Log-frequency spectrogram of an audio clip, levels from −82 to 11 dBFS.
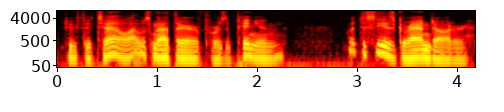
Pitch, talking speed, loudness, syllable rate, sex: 105 Hz, 215 wpm, -19 LUFS, 5.8 syllables/s, male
